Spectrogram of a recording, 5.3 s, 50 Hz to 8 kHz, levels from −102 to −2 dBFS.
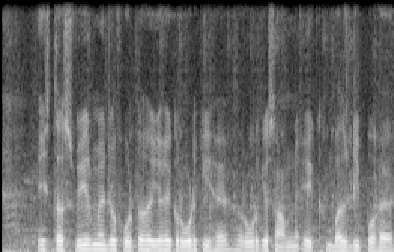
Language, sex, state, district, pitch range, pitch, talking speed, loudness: Hindi, male, Chhattisgarh, Raipur, 135-145 Hz, 140 Hz, 195 wpm, -14 LUFS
